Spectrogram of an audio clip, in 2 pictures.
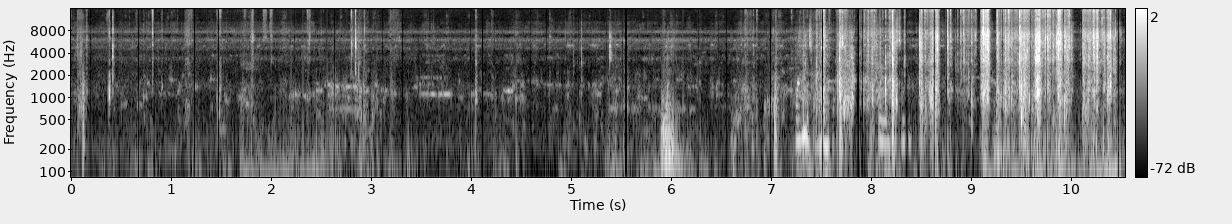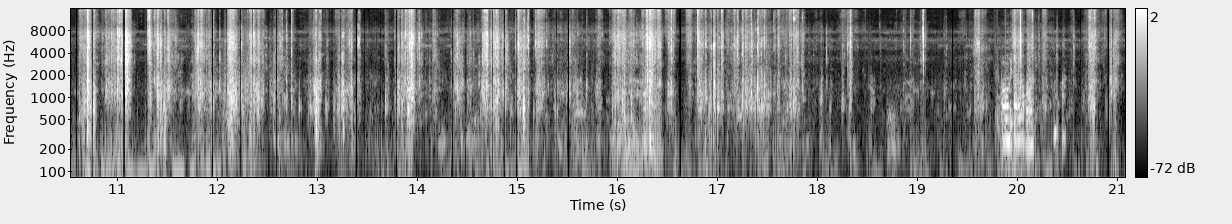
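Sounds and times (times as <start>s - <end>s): plastic wrapping crinkling: 6.9s - 21.0s.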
